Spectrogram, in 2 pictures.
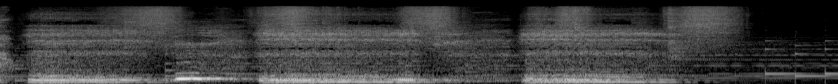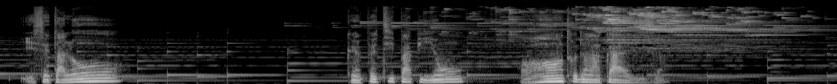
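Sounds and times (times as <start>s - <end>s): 
snoring: 0.0s - 7.5s
speech: 0.3s - 0.8s, 8.8s - 9.7s, 11.9s - 15.1s.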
